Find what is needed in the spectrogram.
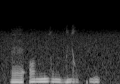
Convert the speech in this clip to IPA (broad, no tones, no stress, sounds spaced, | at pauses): æ ʔ ɒ n̪ i ʊ̯ n̪ ṳ j u k i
